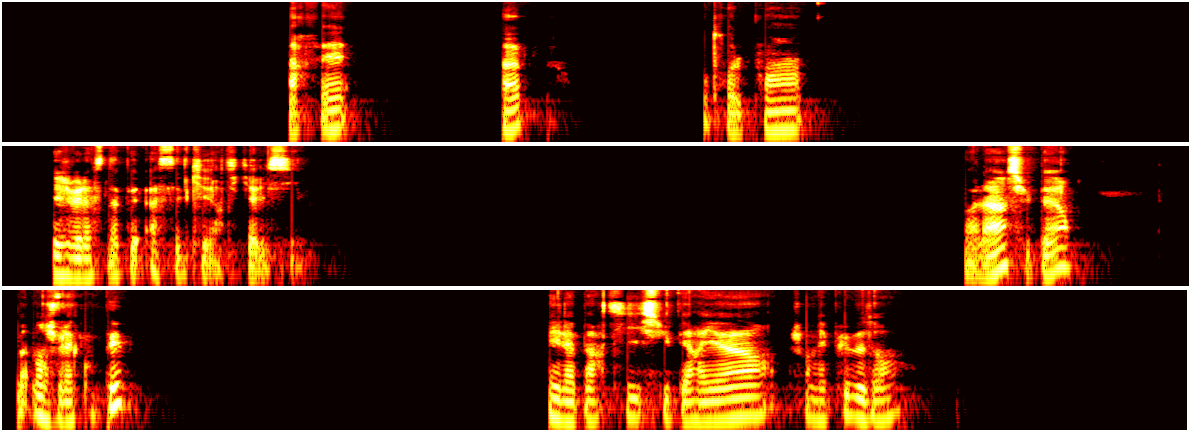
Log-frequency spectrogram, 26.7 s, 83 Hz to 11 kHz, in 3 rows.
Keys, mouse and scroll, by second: 1.1 click, 3.6 click, 3.6 shift+right click, 6.1 right click, 8.3 click, 12.5-13.6 c, 14.1-14.6 c, 15.0 c, 15.4 middle click, 15.4 c, 19.6 click, 20.8 w, 22.8 click, 24.3 click, 25.2 Delete.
